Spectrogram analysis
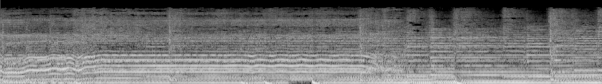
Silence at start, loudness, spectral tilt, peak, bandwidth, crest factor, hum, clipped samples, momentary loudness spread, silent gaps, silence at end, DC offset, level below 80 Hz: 0 s; -11 LUFS; -4.5 dB/octave; 0 dBFS; 15.5 kHz; 10 dB; none; under 0.1%; 1 LU; none; 0 s; under 0.1%; -16 dBFS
